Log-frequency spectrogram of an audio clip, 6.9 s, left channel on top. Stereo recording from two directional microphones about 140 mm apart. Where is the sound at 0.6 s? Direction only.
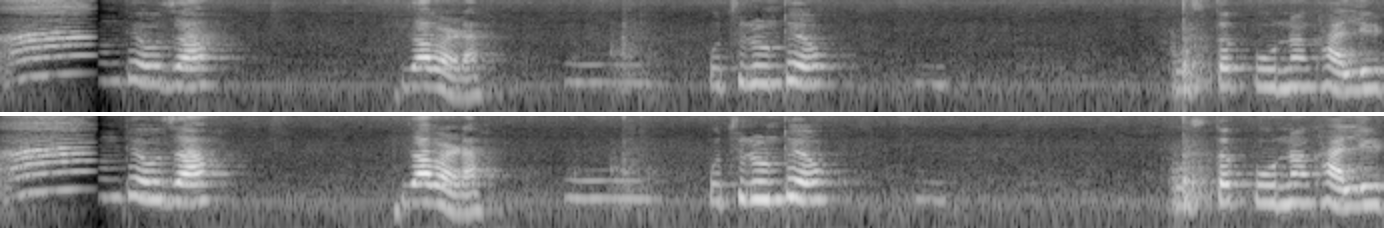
5° left (ahead or behind).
